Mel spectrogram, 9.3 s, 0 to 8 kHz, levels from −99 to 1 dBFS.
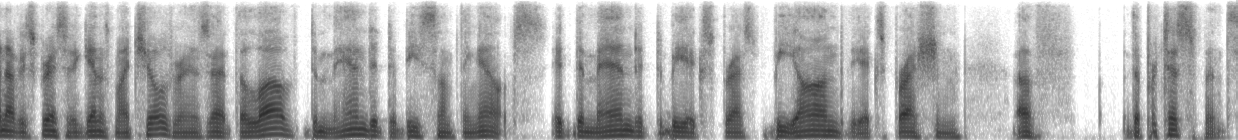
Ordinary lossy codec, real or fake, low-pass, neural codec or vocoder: Opus, 16 kbps; fake; 7.2 kHz; codec, 16 kHz, 1.1 kbps, Voila-Tokenizer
